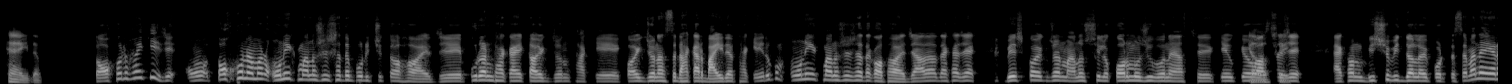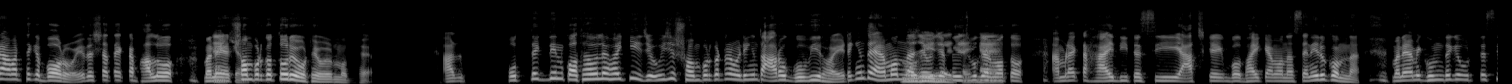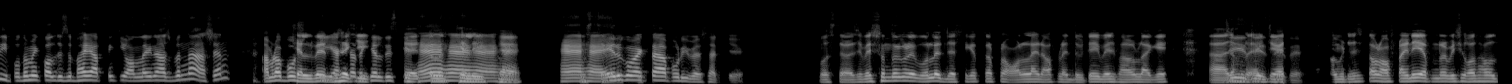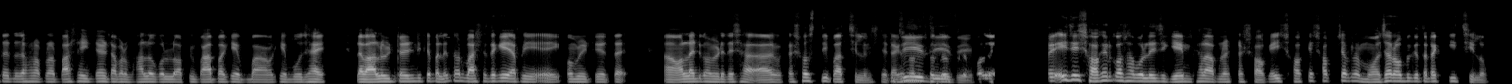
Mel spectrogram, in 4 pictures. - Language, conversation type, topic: Bengali, podcast, কোন শখের মাধ্যমে আপনি নতুন বন্ধু বা একটি নতুন কমিউনিটি পেয়েছেন, আর সেটা কীভাবে হলো?
- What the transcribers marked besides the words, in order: "গড়ে" said as "তরে"; other background noise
